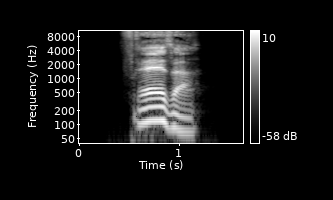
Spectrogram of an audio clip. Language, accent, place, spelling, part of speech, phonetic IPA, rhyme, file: German, Germany, Berlin, Fräser, noun, [ˈfʁɛːzɐ], -ɛːzɐ, De-Fräser.ogg
- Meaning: mill, milling cutter (cutting tool)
